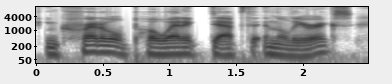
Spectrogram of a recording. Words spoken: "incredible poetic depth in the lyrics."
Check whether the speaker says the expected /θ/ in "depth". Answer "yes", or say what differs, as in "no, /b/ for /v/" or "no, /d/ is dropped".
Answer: yes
